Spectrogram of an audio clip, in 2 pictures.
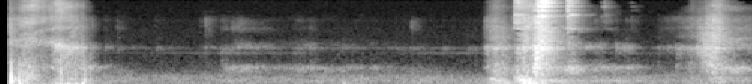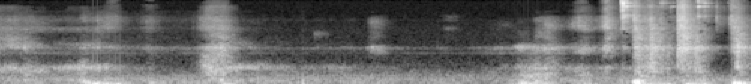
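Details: Young female German Shepherd, scared of her treats, indoors in a small room: sharp breathy huffs and snorts in short bursts separated by silence, some carrying a faint whine-like tone.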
